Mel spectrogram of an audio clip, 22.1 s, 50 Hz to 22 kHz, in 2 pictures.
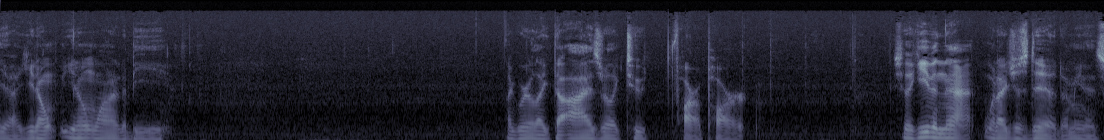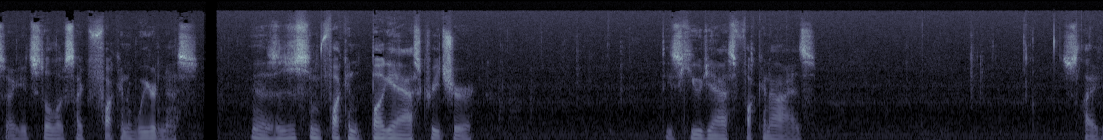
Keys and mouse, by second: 0.4 click, 1.3-2.4 drag, 1.7-2.8 middle drag, 2.8 x, 3.9 f, 5.6 f, 6.1-11.0 drag, 14.0 KP_1, 16.7 f, 17.3-20.6 drag, 19.3 middle click, 19.3 right click, 20.6 KP_1.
